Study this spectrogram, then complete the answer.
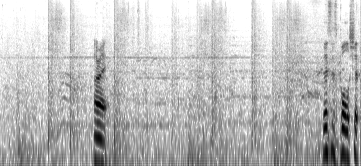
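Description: Gunshots ring out one at a time, with short pauses between them.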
